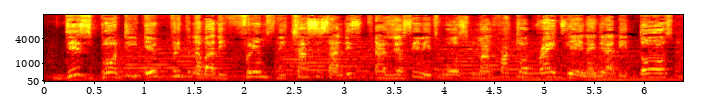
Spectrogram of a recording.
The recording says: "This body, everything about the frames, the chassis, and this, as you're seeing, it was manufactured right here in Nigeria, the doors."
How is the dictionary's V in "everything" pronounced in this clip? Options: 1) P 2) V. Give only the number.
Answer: 2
